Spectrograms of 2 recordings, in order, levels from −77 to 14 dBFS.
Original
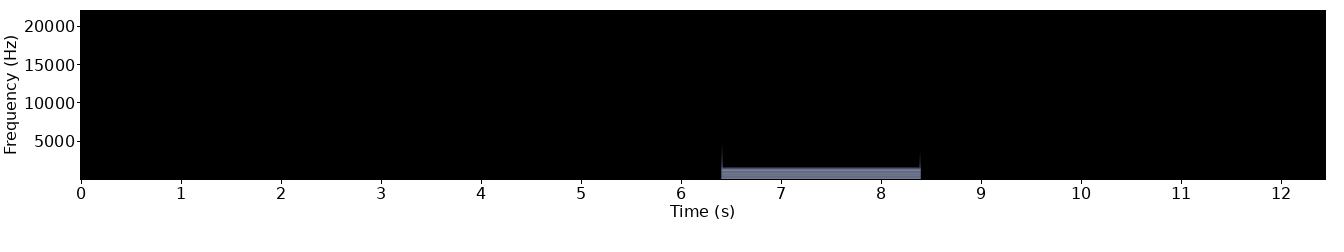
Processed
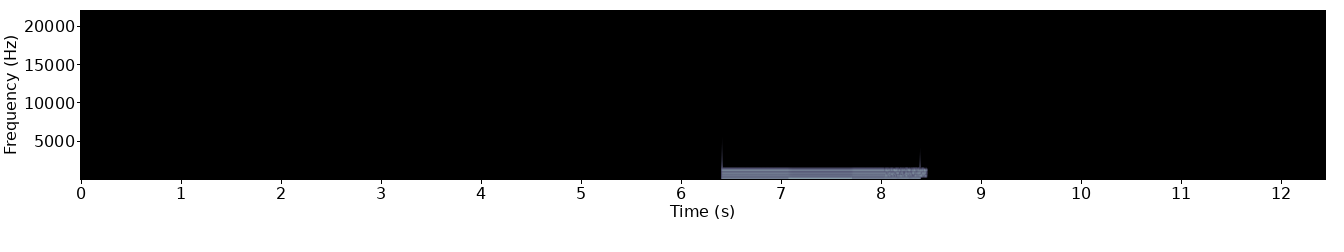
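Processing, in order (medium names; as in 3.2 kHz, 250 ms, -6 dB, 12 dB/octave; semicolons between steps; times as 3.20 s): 7.07–7.71 s: peaking EQ 180 Hz +12.5 dB 0.44 oct; 8.06–8.42 s: spectral replace 440–1600 Hz before; peak limiter -22 dBFS, peak gain reduction 5.5 dB; trim +2.5 dB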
